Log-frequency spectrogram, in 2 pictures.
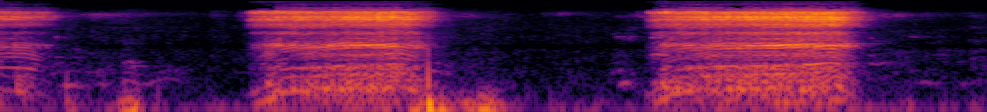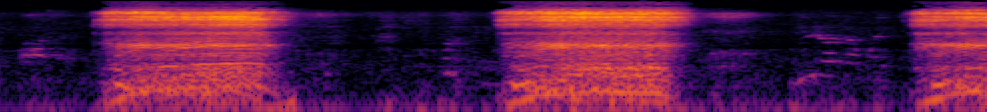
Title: A VIDEO OF MY DAD SNORING LOUD AS CRAP!!!!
